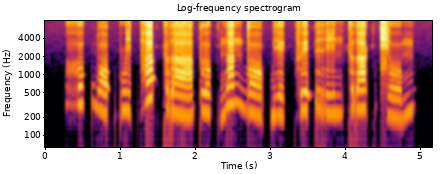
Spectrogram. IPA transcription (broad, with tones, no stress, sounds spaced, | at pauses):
h o˦˥ k̚ b ɔ˨˩ ʔ k w i˨˩ t̚ h a˥˩ ʔ k r aː˩˦ p l o˨˩ k̚ n a˥˩ n d ɔː˨˩ p̚ j e˨˩ k̚ f e˦˥ ʔ r i˧ n k r a˦˥ k̚ t͡ɕ o˩˦ m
